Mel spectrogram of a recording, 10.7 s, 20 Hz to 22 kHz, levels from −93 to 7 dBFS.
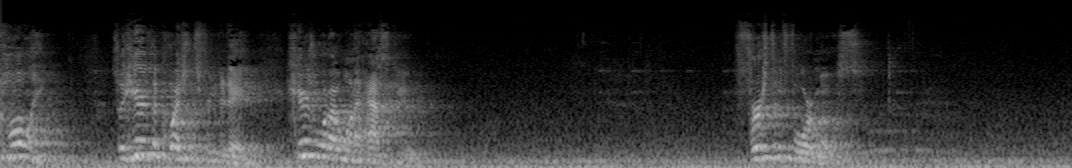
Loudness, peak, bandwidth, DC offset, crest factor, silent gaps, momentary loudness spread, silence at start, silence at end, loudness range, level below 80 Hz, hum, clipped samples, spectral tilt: -27 LUFS; -8 dBFS; 12.5 kHz; under 0.1%; 20 dB; none; 17 LU; 0 s; 0 s; 10 LU; -36 dBFS; none; under 0.1%; -6.5 dB/octave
